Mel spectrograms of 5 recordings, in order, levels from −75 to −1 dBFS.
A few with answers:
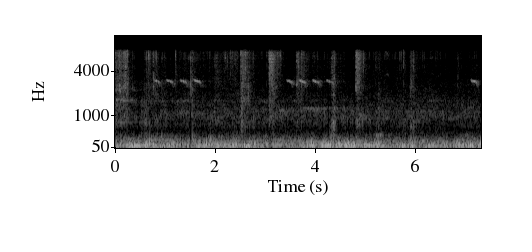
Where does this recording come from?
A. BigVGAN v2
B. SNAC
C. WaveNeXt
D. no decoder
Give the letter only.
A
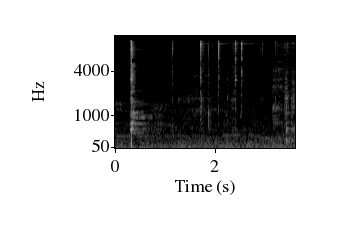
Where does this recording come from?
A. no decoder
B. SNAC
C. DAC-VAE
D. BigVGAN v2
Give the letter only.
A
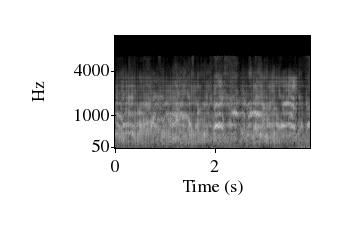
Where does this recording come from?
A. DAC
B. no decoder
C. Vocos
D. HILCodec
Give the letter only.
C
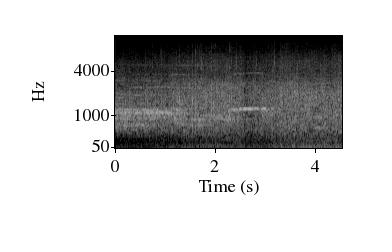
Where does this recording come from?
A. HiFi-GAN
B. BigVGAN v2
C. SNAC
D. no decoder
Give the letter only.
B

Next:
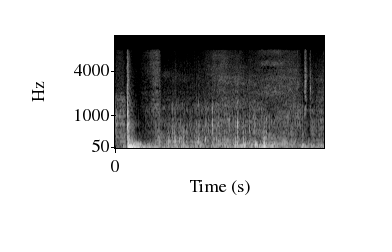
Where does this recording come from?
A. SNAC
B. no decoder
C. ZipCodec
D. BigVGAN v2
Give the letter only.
B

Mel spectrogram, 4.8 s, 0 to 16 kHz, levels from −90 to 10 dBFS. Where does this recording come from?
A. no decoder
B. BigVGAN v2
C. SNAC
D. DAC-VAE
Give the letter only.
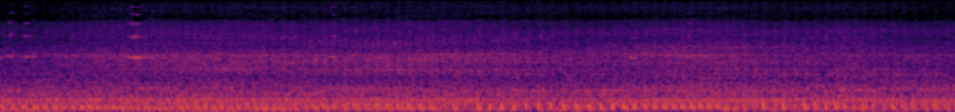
A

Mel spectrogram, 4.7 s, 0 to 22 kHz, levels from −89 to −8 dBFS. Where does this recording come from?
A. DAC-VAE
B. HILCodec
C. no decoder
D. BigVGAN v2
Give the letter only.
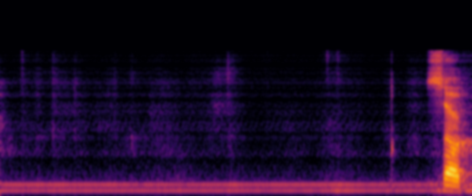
A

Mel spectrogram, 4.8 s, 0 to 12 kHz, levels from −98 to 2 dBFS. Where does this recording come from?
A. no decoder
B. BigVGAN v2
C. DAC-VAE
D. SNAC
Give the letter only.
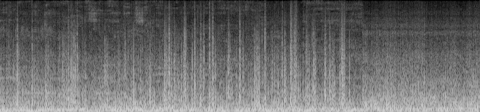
A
